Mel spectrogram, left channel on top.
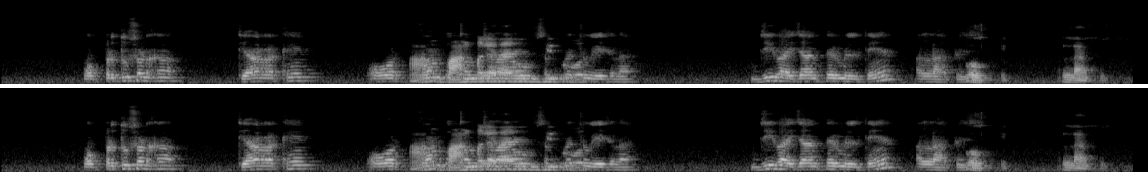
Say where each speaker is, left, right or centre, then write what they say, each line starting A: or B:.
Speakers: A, on the right; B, on the left.
A: وہ پردوشن کا دھیان رکھ کہھ اور
B: ہاں
A: فون کو
B: باندھ
A: کم
B: وغیرہ
A: چلائیں
B: ہے وہ اسی
A: سبھی بچوں
B: بہت
A: کو یہی چلا جی بھائی جان پھر ملتے ہیں اللہ حافظ
B: اوکے اللہ حافظ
